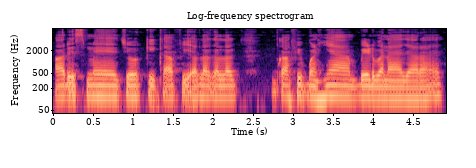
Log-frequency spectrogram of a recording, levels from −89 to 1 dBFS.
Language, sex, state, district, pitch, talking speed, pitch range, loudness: Hindi, male, Gujarat, Valsad, 115 Hz, 170 wpm, 110-115 Hz, -17 LUFS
